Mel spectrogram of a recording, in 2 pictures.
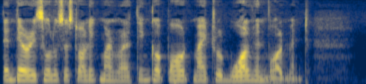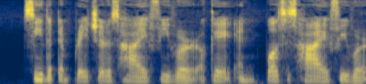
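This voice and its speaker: A woman with an unremarkable speaking voice, medium pitch, fairly even intonation, and a fairly quick pace, in dry, close sound with no echo. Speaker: medical lecturer. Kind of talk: lecture. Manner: repetitive, recaps lists.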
